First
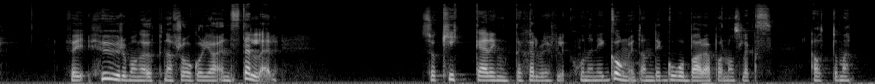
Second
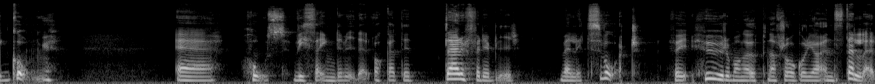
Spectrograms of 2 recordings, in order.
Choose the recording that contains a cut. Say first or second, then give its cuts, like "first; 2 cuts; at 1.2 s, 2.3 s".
second; 1 cut; at 6.6 s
